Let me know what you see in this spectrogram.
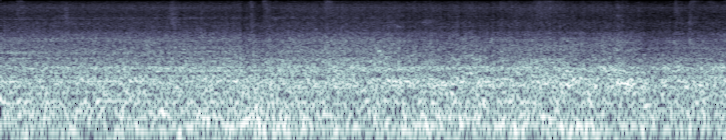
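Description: Hankyu electric commuter train running, heard from inside the passenger car: a steady rumble of the wheels on the rails.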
